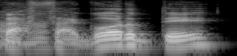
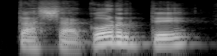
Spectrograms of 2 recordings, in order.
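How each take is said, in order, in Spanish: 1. La consonante del medio es un sonido z. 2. La consonante del medio es un sonido s. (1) "tenéis que decir" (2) "decís tasacorte"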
